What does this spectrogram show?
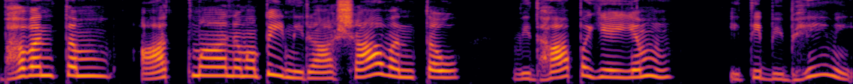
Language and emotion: Sanskrit, fearful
